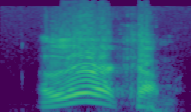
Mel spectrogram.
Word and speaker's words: Illyricum: I hate it when I don't pronounce a word right. Illyricum. Illyricum. There we go. Got it. Illyricum.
